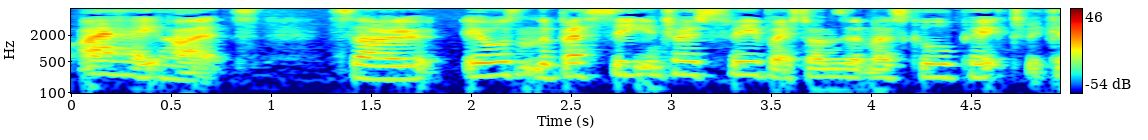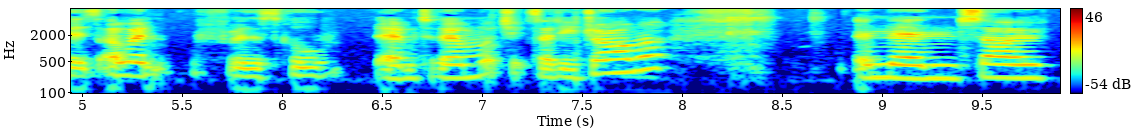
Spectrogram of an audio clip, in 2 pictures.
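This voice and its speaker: A teenage girl with a croaky voice from a cold, chatting casually and hesitantly to camera as a vlogger, pausing often to fill gaps. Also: a little high. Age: teens. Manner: chatty, hesitant, many fillers. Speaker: vlogger reviewing a theatre play. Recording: distant from the mic.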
